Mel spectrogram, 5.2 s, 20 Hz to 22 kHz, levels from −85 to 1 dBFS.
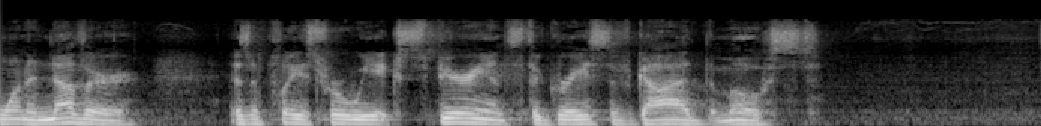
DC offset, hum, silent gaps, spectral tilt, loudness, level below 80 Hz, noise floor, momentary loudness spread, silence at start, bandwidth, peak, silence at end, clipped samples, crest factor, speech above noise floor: under 0.1%; none; none; -6.5 dB/octave; -18 LUFS; -54 dBFS; -51 dBFS; 12 LU; 0 s; 11.5 kHz; -4 dBFS; 1.15 s; under 0.1%; 14 dB; 34 dB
